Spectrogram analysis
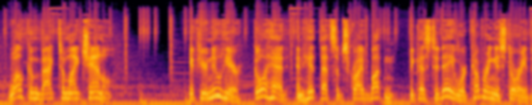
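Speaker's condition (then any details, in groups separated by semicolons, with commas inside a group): No condition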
